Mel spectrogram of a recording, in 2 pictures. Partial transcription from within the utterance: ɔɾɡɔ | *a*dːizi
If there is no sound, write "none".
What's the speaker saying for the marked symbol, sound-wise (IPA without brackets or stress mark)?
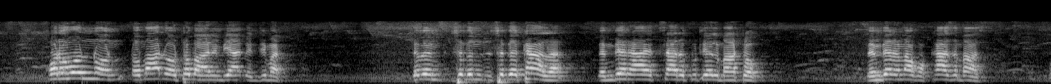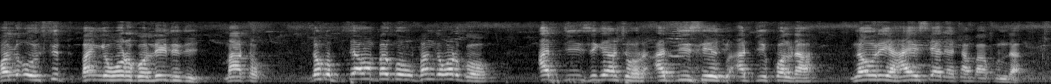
a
